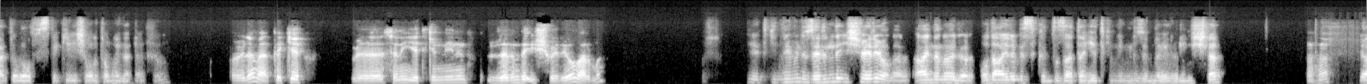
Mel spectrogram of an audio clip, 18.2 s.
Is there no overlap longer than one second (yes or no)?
yes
